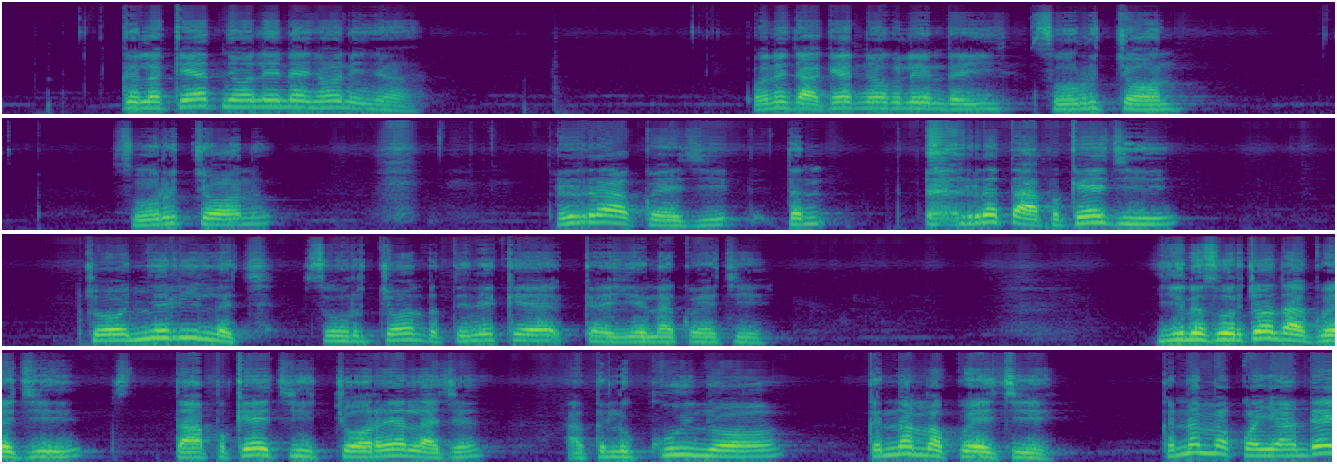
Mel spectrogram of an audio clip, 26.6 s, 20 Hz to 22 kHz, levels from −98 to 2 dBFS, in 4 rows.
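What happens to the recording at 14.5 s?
Opus compression affects 14.5 s as it does the whole clip. The speech there is grainy and rough, with a noisy edge on voiced sounds. The likely cause is Opus in its CELT music mode at a low rate, around 24 kbps. The encoder preserves each band's energy but, short of bits, fills band detail with folded copies of lower bands or with noise. The full bandwidth survives, reaching about 20.1 kHz, but the fine texture is replaced.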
